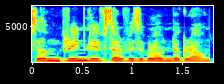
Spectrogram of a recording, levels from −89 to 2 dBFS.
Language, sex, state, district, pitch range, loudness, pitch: English, female, Arunachal Pradesh, Longding, 220-235 Hz, -12 LUFS, 230 Hz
